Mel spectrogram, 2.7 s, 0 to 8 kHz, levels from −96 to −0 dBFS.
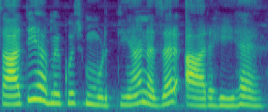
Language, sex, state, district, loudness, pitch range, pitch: Hindi, female, Chhattisgarh, Raipur, -18 LUFS, 195-250 Hz, 220 Hz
